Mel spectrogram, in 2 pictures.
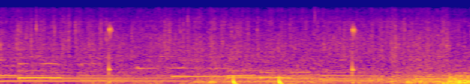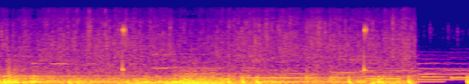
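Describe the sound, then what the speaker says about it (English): Steady rain and rolling thunder are layered into a hip-hop beat, heavy patter building through the middle under looping musical tones, ending abruptly. "Cause I loot the beat, then added in the rain."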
